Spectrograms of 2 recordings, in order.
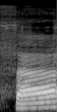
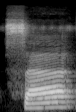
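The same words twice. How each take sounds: First: The consonant is soft without a whistle. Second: The consonant has a sharp whistling hiss. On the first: The speaker calls it right. "सीटी की आवाज के बगैर" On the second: The speaker calls it wrong. "सीटी की आवाज आ रही है"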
